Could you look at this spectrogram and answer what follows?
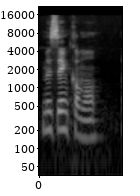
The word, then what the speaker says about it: mesenchymal: And so I was reading out loud a title to my dad, and I was like, and mesenchymal cell, and he was like, mesenchymal.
